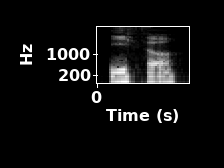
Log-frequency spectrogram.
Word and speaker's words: hizo: But with hizo, the stress is on the first syllable.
